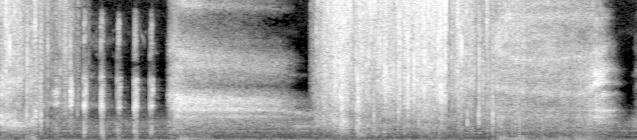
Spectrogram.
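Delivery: soft, falling sinister laugh; low dark chuckle. Acted. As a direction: let a quiet evil chuckle fade.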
